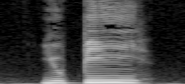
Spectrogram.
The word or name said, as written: jubi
